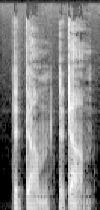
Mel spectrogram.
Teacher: in each case we have the the five heartbeat rhythm where each beat begins with an unstressed syllable and ends with a stressed syllable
